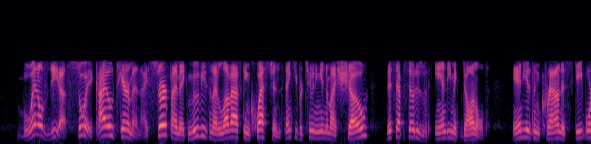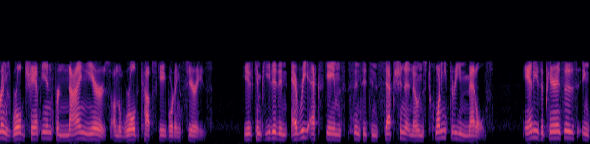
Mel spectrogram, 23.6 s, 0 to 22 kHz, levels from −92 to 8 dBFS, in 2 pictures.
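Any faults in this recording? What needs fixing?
Nothing stood out on listening to this telephone-band speech, so nothing here needs fixing.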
